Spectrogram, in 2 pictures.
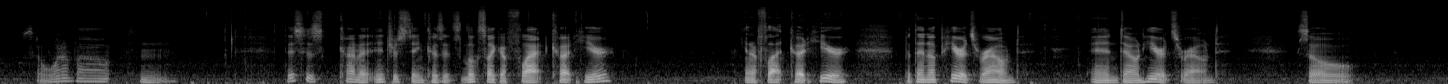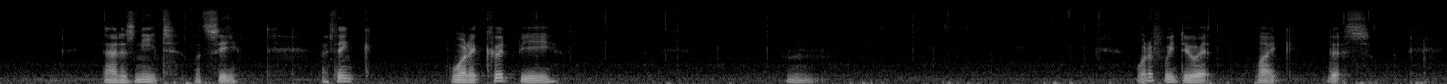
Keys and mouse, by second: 0.4 b, 2.7 ctrl+middle click, 16.4 ctrl+z, 16.8 middle click, 23.1 ctrl+space, 23.6 middle click, 24.0 ctrl+space, 24.4 click, 25.0 ctrl+x, 25.3 middle click, 25.9 ctrl+space, 26.2 click, 26.6 space, 28.3 ctrl+space, 28.5 click.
